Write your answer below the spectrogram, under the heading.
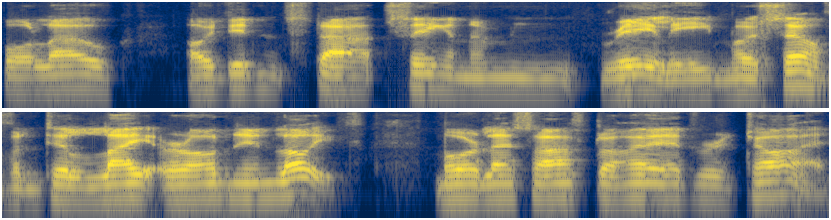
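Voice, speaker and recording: Speaking in a Suffolk accent, a man keeps a medium pitch and fairly even intonation at a fairly slow pace. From Suffolk, England. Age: 80s+. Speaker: retired gamekeeper and traditional singer. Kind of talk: interview. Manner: halting, repeats words.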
